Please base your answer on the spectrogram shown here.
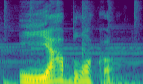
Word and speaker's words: яблоко: This letter is actually pronounced as E, and the letter Ya is a completely different letter. Now, with this letter being in front of this word, you can say яблоко.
